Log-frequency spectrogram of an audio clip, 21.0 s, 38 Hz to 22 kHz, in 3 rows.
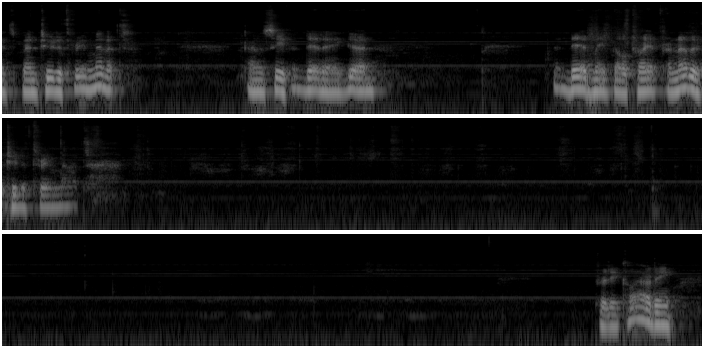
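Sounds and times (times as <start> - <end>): faint electronic whine: 0.0 - 21.0
soft handling rustles: 5.3 - 15.7.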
